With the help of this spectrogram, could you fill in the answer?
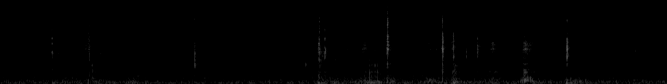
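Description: A metal utility knife blade shaves brittle slivers off a solid, translucent glycerin soap bar with purple and teal pieces, held in the hand. The result is a series of short, sharp, bright crunchy clicks and scrapes, spaced irregularly over a quiet, low background rumble.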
